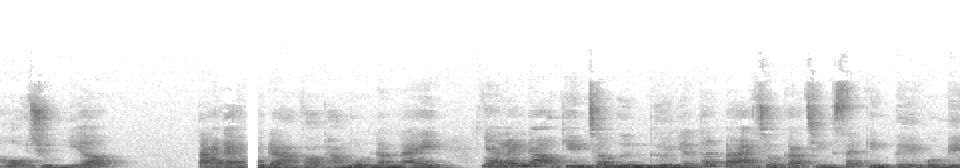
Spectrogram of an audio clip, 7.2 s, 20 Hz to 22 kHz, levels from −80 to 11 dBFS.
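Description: Digital broadcast dropout at 1.85 to 2.00 s: the receiver lost valid frames and muted, fading to silence within 3 ms. The sound sent during that gap is lost.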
